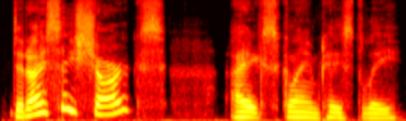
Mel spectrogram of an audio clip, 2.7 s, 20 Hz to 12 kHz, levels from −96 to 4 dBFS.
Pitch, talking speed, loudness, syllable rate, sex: 190 Hz, 155 wpm, -17 LUFS, 5.1 syllables/s, male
